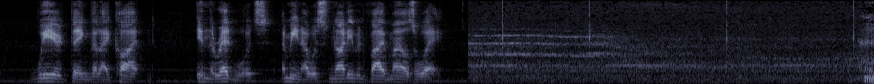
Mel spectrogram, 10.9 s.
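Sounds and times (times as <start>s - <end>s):
speech: 0.4s - 6.0s
coyotes or wolves howling: 5.9s - 10.9s.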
